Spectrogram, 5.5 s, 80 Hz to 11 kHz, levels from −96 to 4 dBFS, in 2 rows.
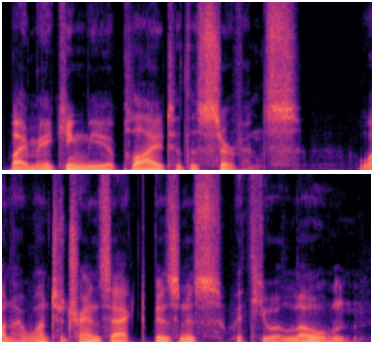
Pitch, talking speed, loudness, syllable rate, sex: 85 Hz, 175 wpm, -20 LUFS, 4.8 syllables/s, male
